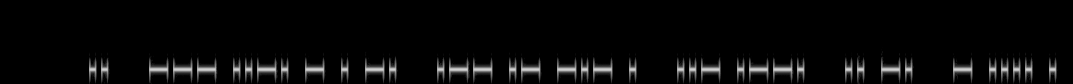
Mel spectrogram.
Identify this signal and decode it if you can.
Morse code, heard as a keyed tone, about 20 wpm, 700 Hz. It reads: I OFTEN WAKE UP IN THE
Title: Sentences with 8-Word Phrases - Spoken Beginning - 20wpm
